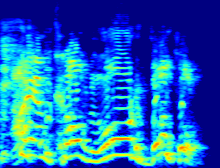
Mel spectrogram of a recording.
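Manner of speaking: very high, loud, grand, theatrically enunciated voice. Joking about playing a character with diction and verve: booming voice with diction and verve. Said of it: "speaks with diction and verve".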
